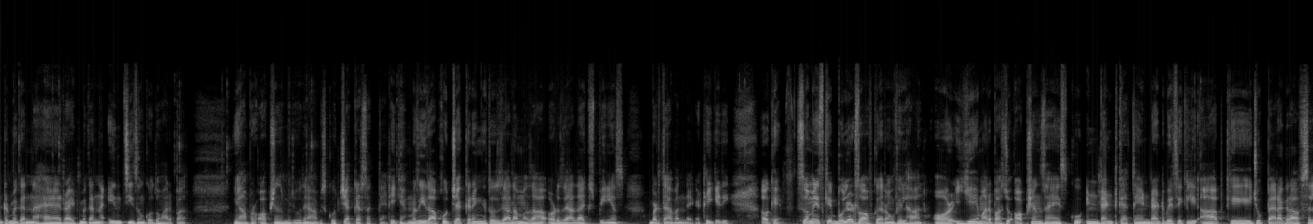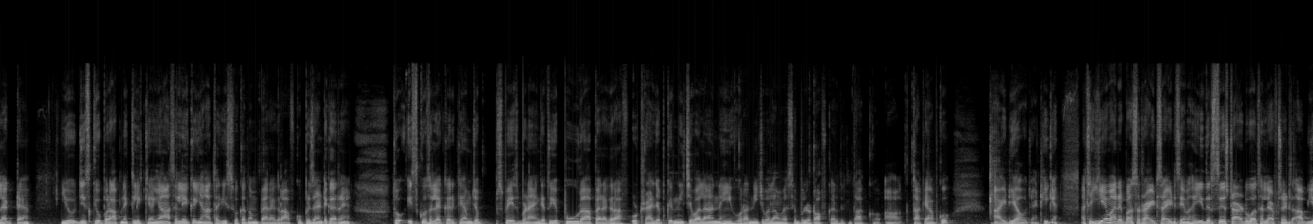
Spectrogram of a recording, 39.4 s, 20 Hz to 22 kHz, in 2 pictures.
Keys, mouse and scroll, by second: 0.0 click, 0.5 click, 2.4 click, 3.1 click, 4.4 click, 5.7 click, 10.8 click, 13.2 click, 17.6 click, 22.2 click, 23.3 click, 25.5 click, 26.7 click, 30.5 click, 31.6 click, 33.0 click, 34.3 Return.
